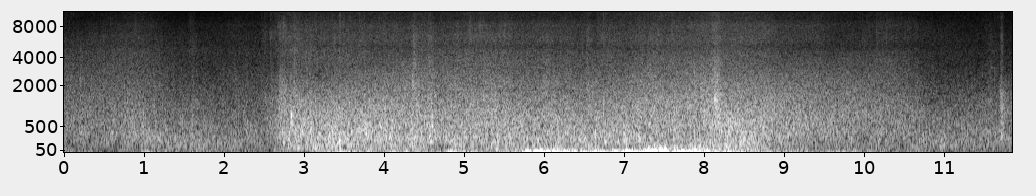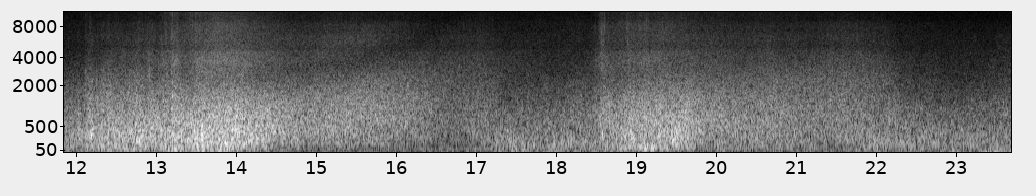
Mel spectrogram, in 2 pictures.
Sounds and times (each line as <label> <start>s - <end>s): waves 0.0s - 23.6s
